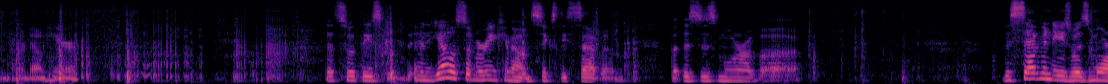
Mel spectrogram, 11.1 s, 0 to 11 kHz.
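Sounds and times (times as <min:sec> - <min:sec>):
book pages rustling: 0:00.0 - 0:04.0.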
